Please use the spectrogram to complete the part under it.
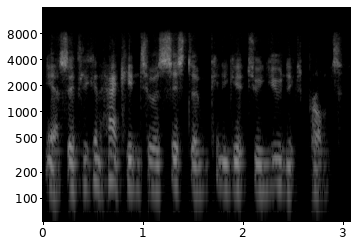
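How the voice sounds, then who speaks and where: A middle-aged man giving a webinar talk over slides, halting and full of fillers and restarts, his voice a little hoarse as he keeps clearing his throat. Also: medium pitch, little pitch movement, dry recording. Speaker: webinar presenter. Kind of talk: casual presentation with slides. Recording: slightly dull lo-fi audio.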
